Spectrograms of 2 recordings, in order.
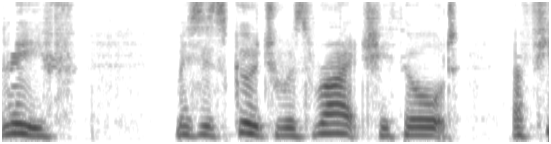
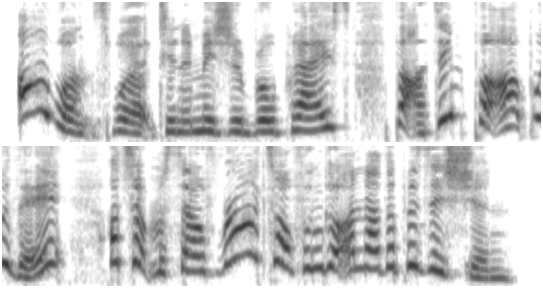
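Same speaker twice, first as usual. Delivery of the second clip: put-on higher, curious young maid; higher maid's voice, prying; 12 semitones higher, 4 dB louder than usual. A narrator's reading. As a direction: play the nosy young maid, pitched up. Betsy voiced by reader.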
